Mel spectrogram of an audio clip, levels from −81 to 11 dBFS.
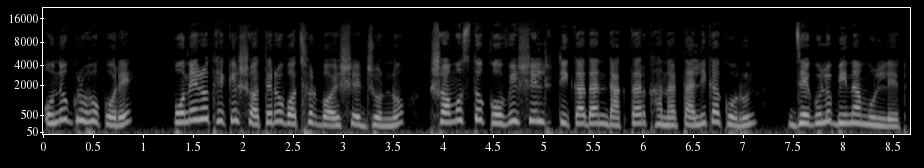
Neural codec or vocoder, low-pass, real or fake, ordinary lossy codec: none; 14.4 kHz; real; none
